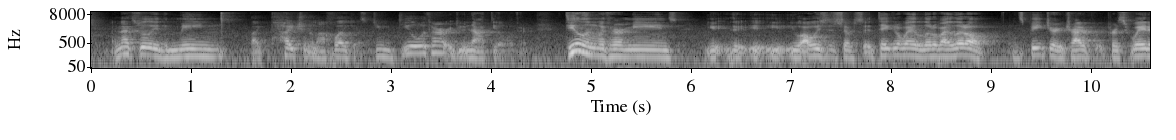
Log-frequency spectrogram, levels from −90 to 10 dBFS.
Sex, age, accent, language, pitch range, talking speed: male, 30-49, American, English, 115-150 Hz, 260 wpm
